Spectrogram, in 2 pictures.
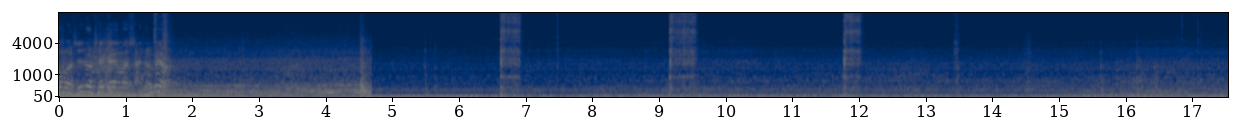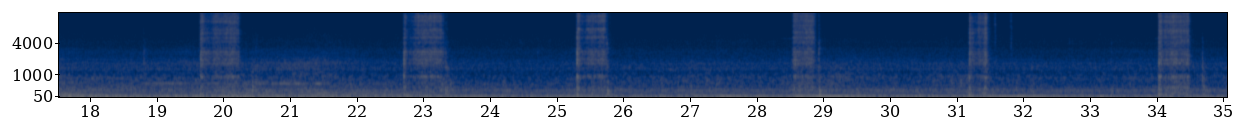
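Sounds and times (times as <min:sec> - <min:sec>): steady low hum: 0:01.7 - 0:35.0
welding bursts: 0:06.6 - 0:07.2, 0:09.0 - 0:10.2, 0:11.6 - 0:12.3, 0:19.6 - 0:20.4, 0:22.6 - 0:23.6, 0:25.2 - 0:26.0, 0:28.5 - 0:29.1, 0:31.1 - 0:31.8, 0:34.0 - 0:34.7.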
